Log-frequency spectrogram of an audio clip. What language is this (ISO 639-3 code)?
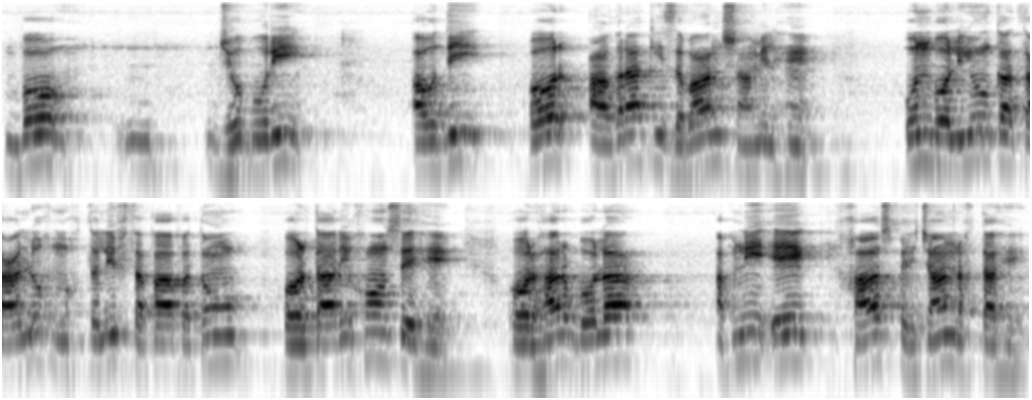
urd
